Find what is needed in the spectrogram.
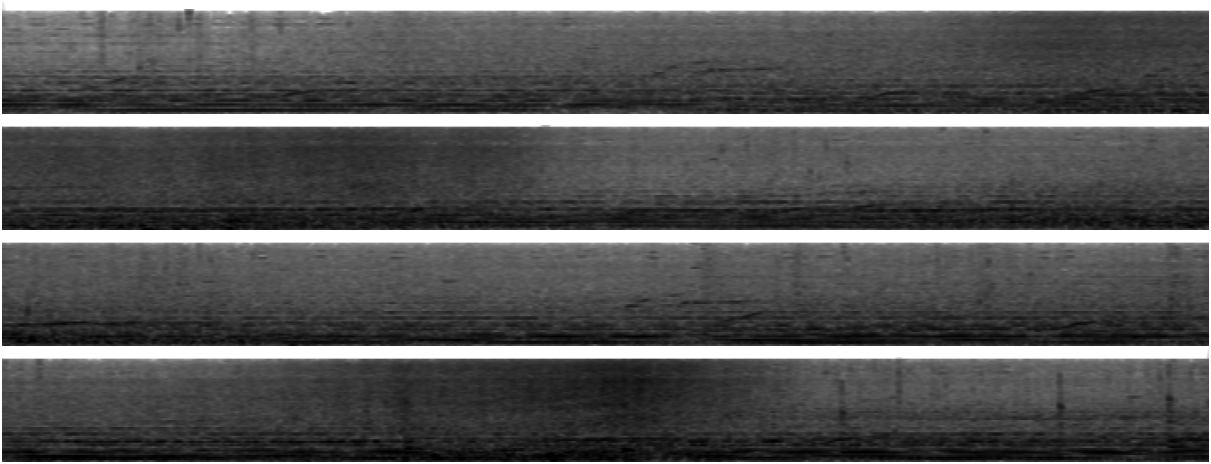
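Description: Slow ambient meditation music: held, layered chords with low notes pulsing under them and soft little gliding tones. Twice, about five seconds in and again near twenty seconds, a surf-like wash of noise swells up and falls away.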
